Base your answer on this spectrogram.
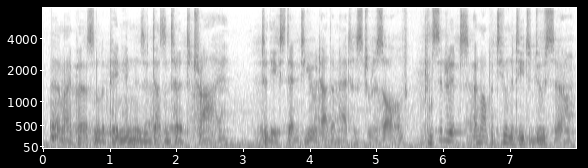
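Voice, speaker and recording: A man's voice: low voice, big pitch swings, creaky, heavily acted. A man playing a shrewd, loyal veteran strategist in a video game, courtly and wry. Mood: wry, respectful. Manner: courtly, easygoing, deliberate. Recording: noisy ambient background.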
